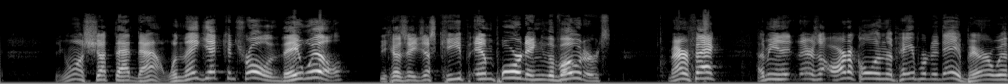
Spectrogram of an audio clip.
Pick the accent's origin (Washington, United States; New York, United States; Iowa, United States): Iowa, United States; I grew up in Iowa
